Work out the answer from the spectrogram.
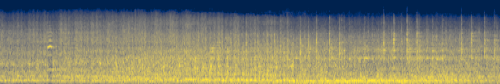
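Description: A train running with a clickety-clack of wheels over rail joints. It swells over the first few seconds and stays steady.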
